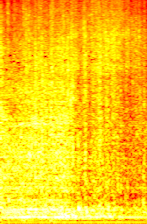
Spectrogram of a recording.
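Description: Car crusher running in a scrapyard: a steady, dense hiss of machinery over a low, constant hum.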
